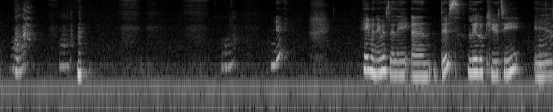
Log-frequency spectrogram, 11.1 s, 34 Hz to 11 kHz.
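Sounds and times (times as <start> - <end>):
steady low hum: 0.0 - 11.0
cat meowing: 0.2 - 1.4.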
